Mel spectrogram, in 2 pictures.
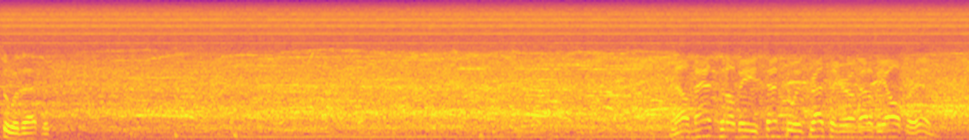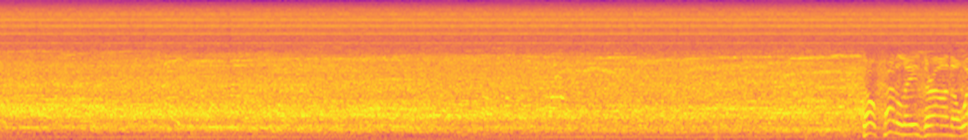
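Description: A large crowd roars steadily in a big echoing arena.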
